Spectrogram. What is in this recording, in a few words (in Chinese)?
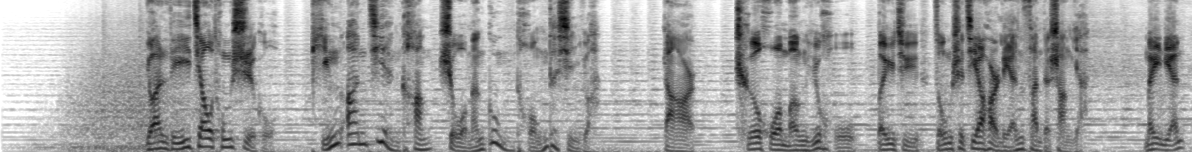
男 警示教育片; 电动车安全出行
